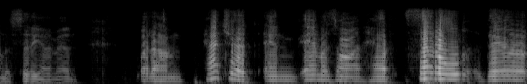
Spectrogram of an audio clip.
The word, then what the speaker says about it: Hachette: I've heard it pronounced both ways. I prefer Hachette personally, just because it sounds like burying the hatchet. But Well, it's a French company, so it's probably Hachette or I something. know it's probably something, but then again, this is New Orleans.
